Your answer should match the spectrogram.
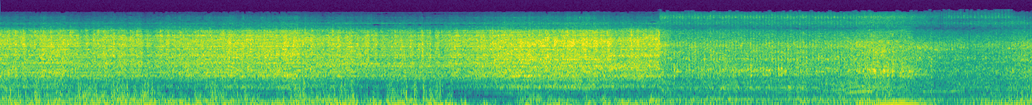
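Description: Electric vehicle winch running under its handheld remote, spooling rope onto the drum. About two-thirds of the way through it gives way to a Land Rover Defender's engine idling, picking up briefly near the end.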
